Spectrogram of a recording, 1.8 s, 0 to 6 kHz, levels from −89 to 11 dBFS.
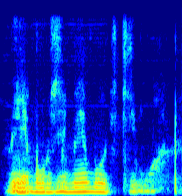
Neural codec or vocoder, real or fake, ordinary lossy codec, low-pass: vocoder, 22.05 kHz, 80 mel bands, HiFi-GAN; fake; none; 5.4 kHz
